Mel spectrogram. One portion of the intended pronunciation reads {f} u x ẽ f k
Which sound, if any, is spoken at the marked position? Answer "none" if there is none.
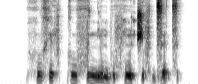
h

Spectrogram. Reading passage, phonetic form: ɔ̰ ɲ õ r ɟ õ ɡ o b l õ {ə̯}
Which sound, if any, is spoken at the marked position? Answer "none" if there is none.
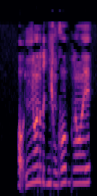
ɪ̯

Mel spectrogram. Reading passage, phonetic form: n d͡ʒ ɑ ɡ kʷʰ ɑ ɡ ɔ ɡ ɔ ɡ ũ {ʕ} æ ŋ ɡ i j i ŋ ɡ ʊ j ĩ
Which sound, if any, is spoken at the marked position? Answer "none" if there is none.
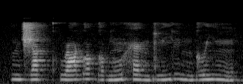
h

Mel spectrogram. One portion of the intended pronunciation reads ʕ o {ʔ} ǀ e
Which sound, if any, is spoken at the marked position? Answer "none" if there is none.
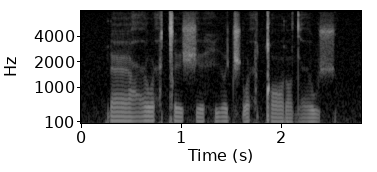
ħ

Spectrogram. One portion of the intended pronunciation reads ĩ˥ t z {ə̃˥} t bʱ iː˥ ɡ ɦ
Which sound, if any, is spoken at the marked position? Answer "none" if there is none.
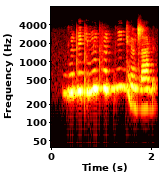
ə̃˥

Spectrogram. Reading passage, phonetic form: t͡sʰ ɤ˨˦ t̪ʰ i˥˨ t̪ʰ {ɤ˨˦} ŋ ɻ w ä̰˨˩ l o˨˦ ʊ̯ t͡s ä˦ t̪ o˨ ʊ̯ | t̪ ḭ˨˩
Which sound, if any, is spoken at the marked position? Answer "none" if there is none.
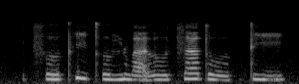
ɤ˨˦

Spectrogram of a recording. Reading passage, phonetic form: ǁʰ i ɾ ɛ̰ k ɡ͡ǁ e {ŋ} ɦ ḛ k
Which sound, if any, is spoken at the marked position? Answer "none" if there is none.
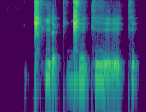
k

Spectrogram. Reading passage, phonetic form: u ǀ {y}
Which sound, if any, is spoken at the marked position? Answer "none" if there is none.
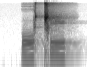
y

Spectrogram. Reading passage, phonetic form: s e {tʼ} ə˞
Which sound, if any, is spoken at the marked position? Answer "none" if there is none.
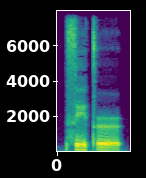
tʼ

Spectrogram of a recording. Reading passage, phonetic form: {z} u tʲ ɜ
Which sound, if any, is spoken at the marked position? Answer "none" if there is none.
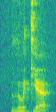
ð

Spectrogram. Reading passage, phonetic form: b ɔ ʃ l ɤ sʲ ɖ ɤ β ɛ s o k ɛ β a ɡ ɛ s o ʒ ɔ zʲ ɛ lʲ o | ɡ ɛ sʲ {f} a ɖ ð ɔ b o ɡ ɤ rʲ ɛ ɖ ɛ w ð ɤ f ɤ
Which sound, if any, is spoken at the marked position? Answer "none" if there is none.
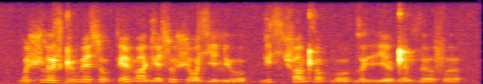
f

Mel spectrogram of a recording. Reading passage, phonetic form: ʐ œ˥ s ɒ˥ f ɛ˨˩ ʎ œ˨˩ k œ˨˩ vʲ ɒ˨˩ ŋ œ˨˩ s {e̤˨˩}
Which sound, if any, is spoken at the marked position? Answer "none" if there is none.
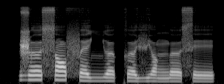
e˨˩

